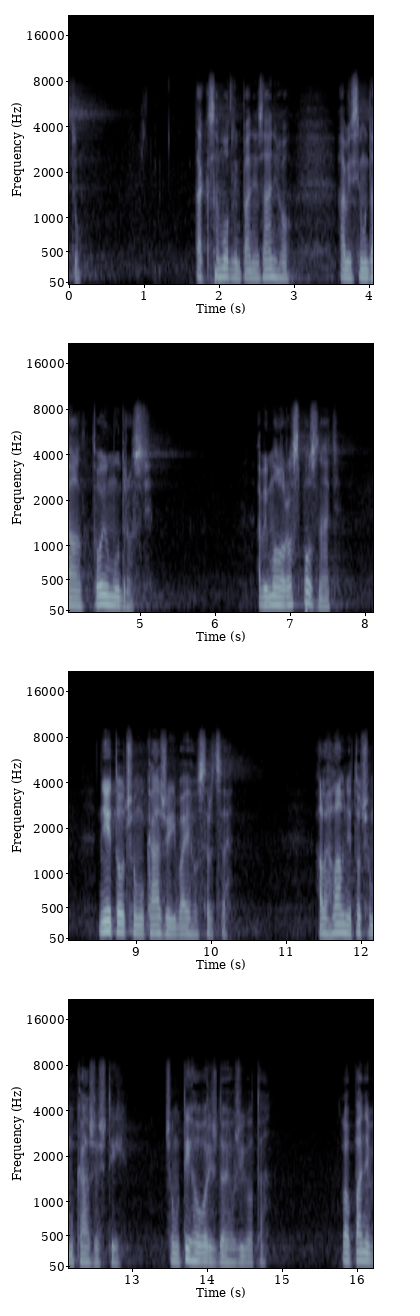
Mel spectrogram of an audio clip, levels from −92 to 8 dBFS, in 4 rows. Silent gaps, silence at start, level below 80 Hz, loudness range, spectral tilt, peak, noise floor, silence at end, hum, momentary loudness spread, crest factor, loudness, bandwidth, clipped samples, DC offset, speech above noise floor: none; 0 s; -64 dBFS; 6 LU; -5 dB/octave; -8 dBFS; -73 dBFS; 0 s; none; 14 LU; 26 dB; -32 LUFS; 9 kHz; under 0.1%; under 0.1%; 42 dB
